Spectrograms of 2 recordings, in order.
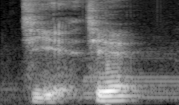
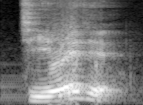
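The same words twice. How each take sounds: First: The first syllable stays low like a third tone. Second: The first syllable rises like a second tone. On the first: The speaker calls it right. "应该还是第一个字读成三声的这种变声" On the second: The speaker calls it wrong. "第一个字由三声变成二声，第二个字还是轻声的就变成姐姐"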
